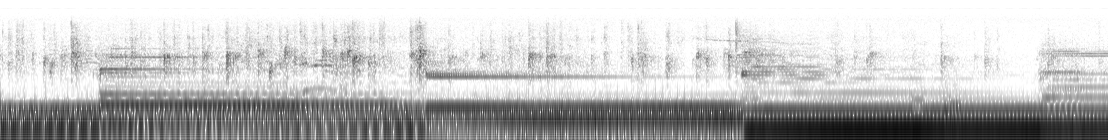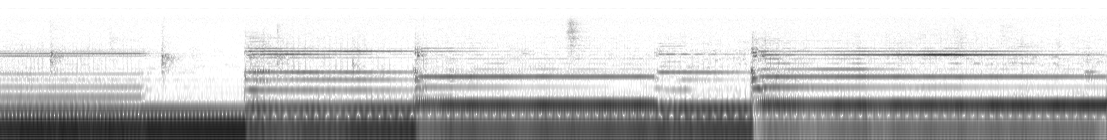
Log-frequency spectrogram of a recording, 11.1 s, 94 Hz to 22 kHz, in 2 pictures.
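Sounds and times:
rock band playing sustained chords: 0.0 - 11.0.

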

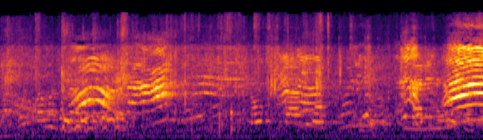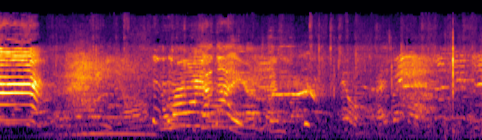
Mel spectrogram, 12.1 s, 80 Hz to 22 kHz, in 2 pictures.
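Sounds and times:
children's voices calling out: 0.7 - 12.0.

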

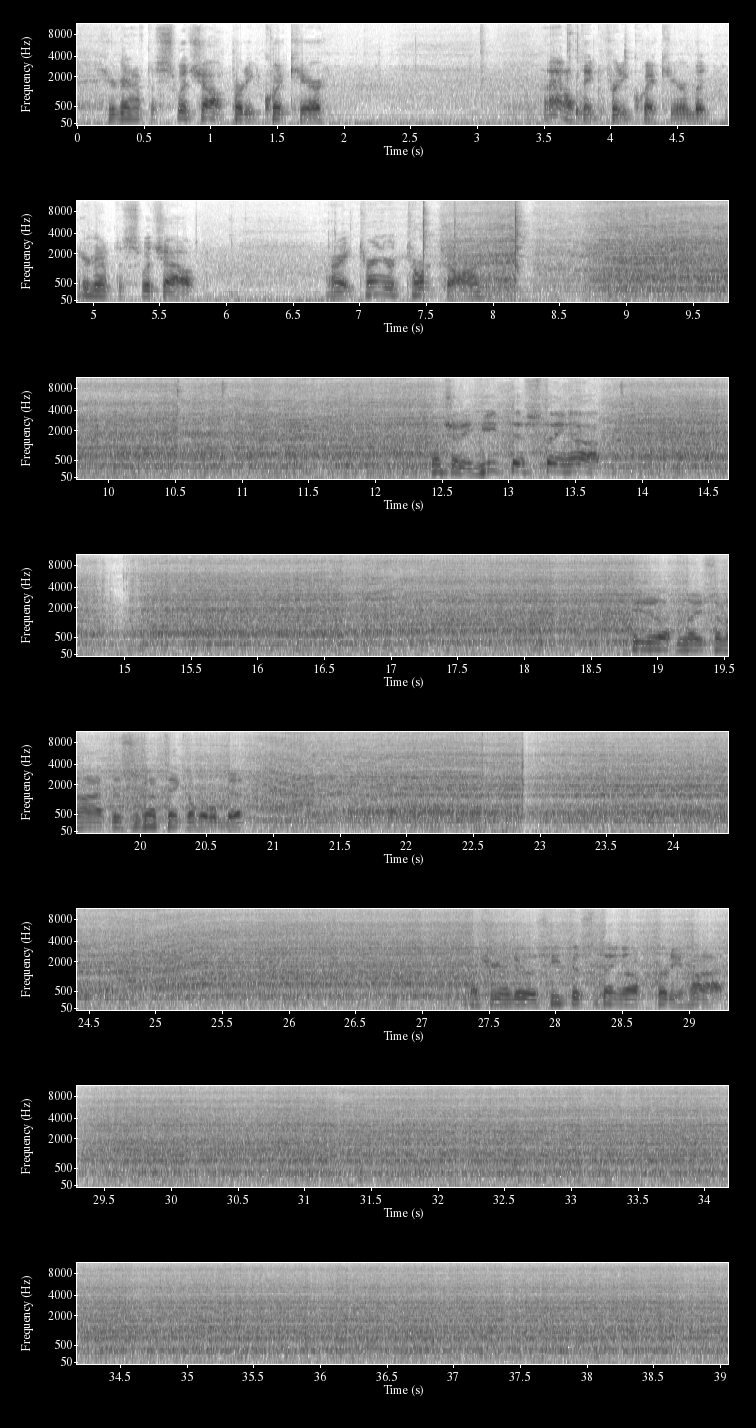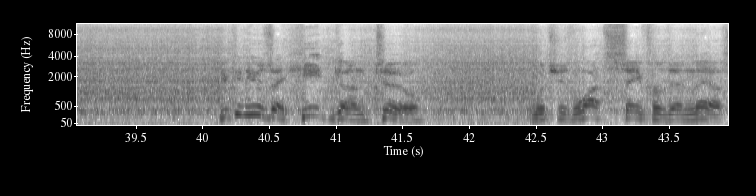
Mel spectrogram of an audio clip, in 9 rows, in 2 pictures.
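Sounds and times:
gas torch flame hissing: 0.0 - 1.0, 5.6 - 43.9.

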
